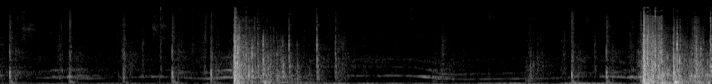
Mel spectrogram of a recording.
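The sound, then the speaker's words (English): Someone repeatedly smashes into a heavy cell door in a dungeon: a steady run of dull thuds, broken by two louder, harsher crashes, with a low droning tone underneath. “And you just smash into it.”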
